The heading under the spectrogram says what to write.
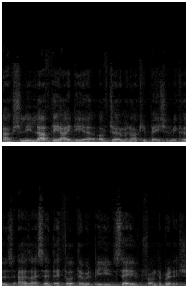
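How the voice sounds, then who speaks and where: Hardly pausing, a man with a South African accent talks at a fairly quick pace in a very deep, low pitch with fairly even intonation. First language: Afrikaans. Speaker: history vlogger, musician. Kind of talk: unscripted educational monologue. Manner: halting, frequent repetitions and restarts.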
